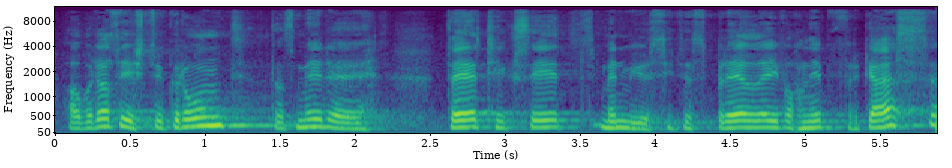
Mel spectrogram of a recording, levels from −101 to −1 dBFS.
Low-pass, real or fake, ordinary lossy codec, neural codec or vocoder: 10.8 kHz; real; none; none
